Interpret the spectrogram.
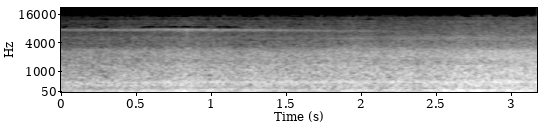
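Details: A steady low rumble of engine or vehicle noise fills the whole stretch, with no animal voice heard.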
